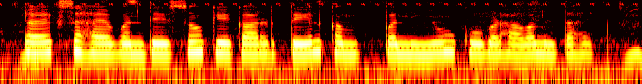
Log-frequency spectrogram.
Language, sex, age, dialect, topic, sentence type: Hindi, female, 18-24, Awadhi Bundeli, banking, statement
